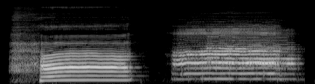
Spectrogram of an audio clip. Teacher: اس کو حلق میں سے نکالنا ہے اور ساتھ میں ہوا بھی ہونی چاہیے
